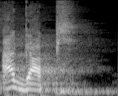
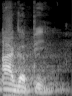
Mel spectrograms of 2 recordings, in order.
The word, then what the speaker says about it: agape: pinceladinha para os irmãos, o certo da pronúncia é agape, e não ágape.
